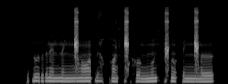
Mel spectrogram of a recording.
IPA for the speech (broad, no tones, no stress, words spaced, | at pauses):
ɗurẽnẽŋ͡ǁɔ̃ ɗe̤qʷãǁʰoŋũ ǁũʔɪŋ͡ǁɵ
